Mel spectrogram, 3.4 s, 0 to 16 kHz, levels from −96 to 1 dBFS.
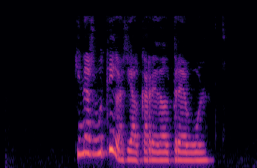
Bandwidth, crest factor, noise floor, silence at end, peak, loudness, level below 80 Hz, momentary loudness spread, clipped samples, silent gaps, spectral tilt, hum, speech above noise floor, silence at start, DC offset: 11.5 kHz; 18 dB; -89 dBFS; 0.6 s; -20 dBFS; -36 LUFS; -80 dBFS; 9 LU; under 0.1%; none; -7.5 dB/octave; none; 53 dB; 1.05 s; under 0.1%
